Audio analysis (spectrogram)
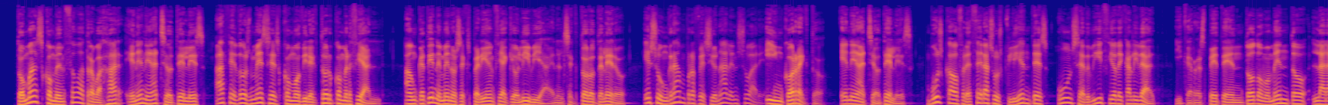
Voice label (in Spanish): Euro Spanish Learning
